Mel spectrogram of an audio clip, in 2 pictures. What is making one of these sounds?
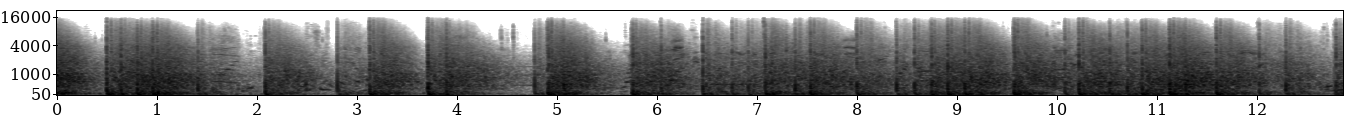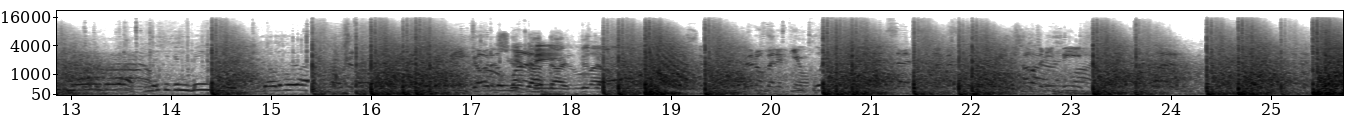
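Rifles fire in rapid volleys all around, with sharp cracks and booms.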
